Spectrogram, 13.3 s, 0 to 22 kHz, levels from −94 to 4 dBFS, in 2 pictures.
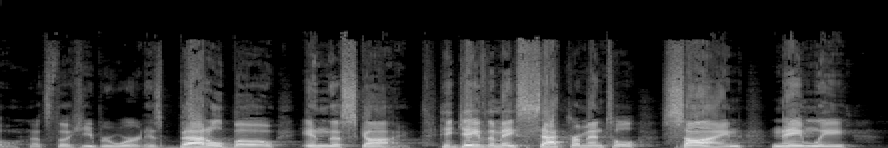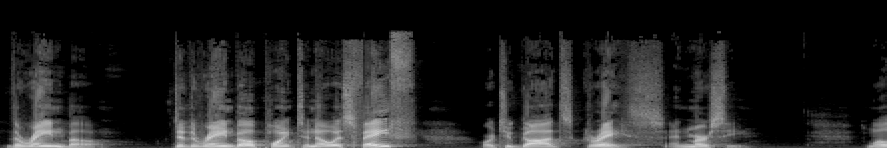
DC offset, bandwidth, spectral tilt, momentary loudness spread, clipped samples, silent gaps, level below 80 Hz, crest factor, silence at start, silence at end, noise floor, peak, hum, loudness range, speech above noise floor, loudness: under 0.1%; 17.5 kHz; -3.5 dB/octave; 15 LU; under 0.1%; none; -56 dBFS; 18 dB; 0 s; 0 s; -67 dBFS; -2 dBFS; none; 5 LU; 49 dB; -18 LUFS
